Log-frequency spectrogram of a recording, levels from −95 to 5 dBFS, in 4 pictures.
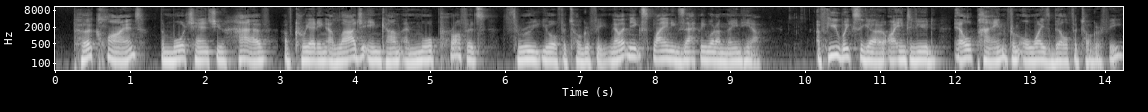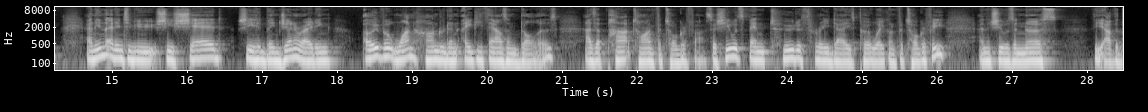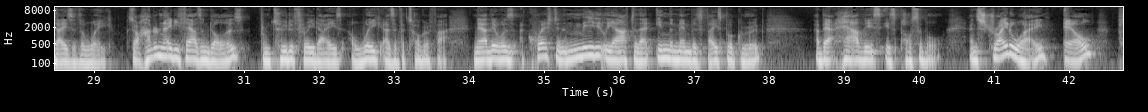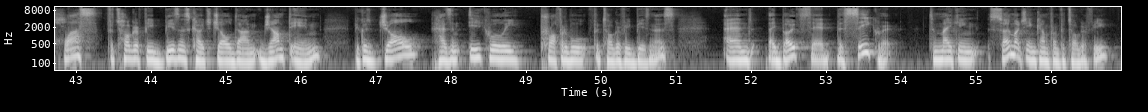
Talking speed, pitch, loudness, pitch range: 150 wpm, 125 Hz, -18 LUFS, 115-135 Hz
